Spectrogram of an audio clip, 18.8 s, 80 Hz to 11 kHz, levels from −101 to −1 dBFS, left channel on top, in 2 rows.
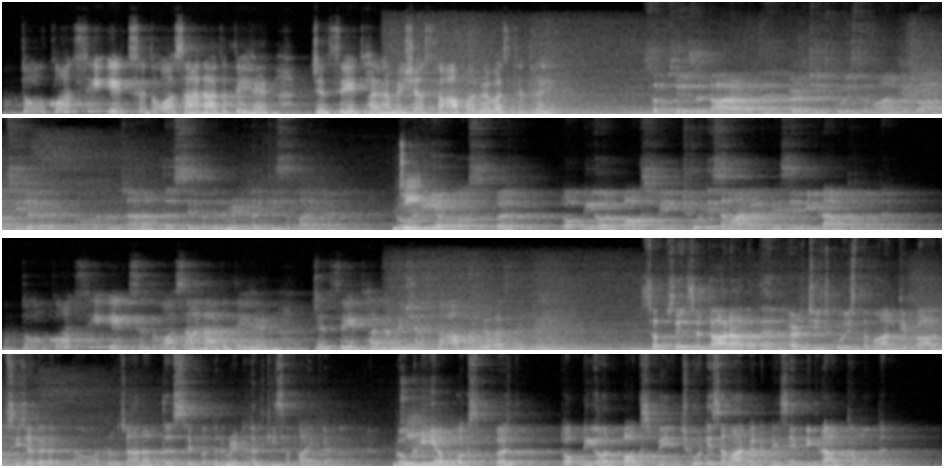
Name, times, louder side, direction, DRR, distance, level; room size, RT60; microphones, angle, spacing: voice 1, 0.2-5.6 13.4-13.6, left 5 dB, 50° left, 9 dB, 0.4 m, -26 dB
sound 1, 3.8-13.7, left 1 dB, 85° left, 1.2 m, -37 dB
voice 2, 6.4-14.5 15.0-18.2, right 2 dB, 45° right, 0 dB, 1.0 m, -29 dB
11.5 x 4.6 x 5.4 m, 2.1 s
head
